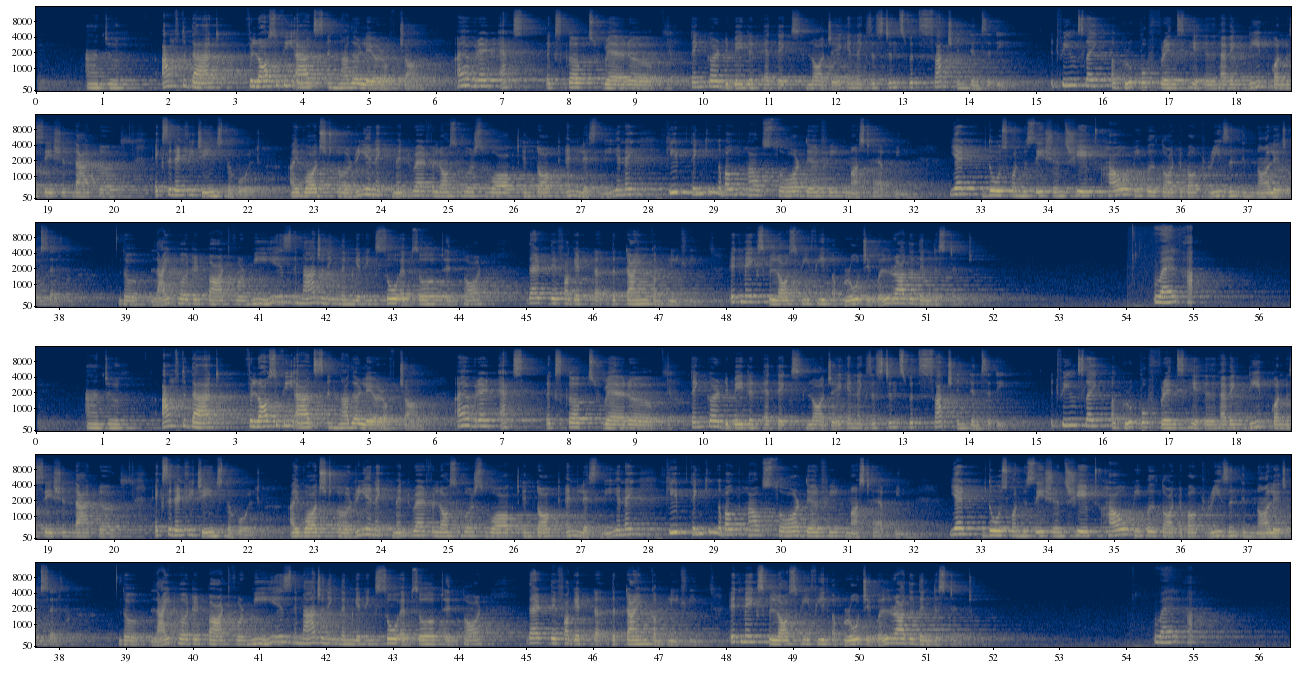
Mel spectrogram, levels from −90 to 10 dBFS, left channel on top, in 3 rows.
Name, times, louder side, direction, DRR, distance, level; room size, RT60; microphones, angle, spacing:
voice 1, 0.7-1.3 1.9-2.6 3.2-5.8 6.3-7.3 7.6-9.3 9.8-14.5 15.4-20.0 20.3-22.1 22.6-27.8 28.3-31.9 32.5-38.0 38.9-44.3 45.0-47.6 48.0-51.5, right 1 dB, 15° right, 4 dB, 0.5 m, -30 dB
voice 2, 54.4-55.0, left 6 dB, 55° left, 13 dB, 0.4 m, -29 dB
14.0 x 10.0 x 6.5 m, 2.9 s
head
